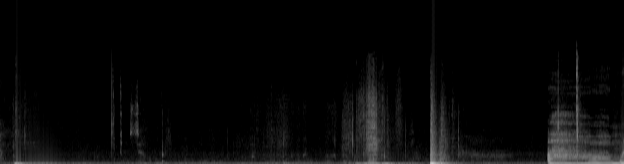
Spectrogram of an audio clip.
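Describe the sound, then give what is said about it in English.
Soft scratching of a pen on paper in a few short bursts as someone quickly writes a note during a test, with faint breathy sounds between strokes and a voice starting to speak at the end. “Here, I'll just note it down for you quickly.”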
